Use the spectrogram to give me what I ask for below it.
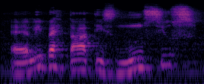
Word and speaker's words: Libertatis Nuntius: Libertatis Nuncius, se escreve Libertatis Nuntius.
